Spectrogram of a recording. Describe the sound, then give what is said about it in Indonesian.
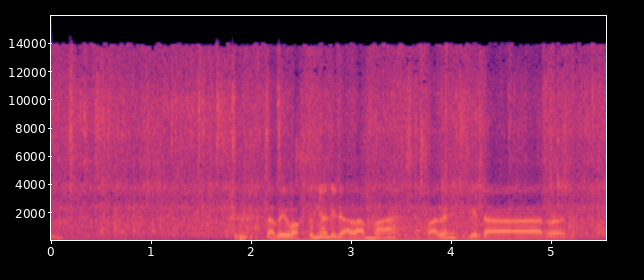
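Light rain patters steadily outside in Jakarta in the late afternoon as a soft, continuous hiss in the background, while a person talks over it in the foreground. “Cerita sore dengan rintik rintik hujan”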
